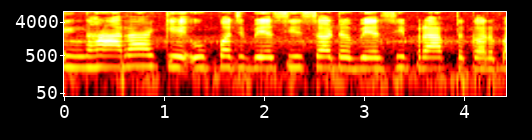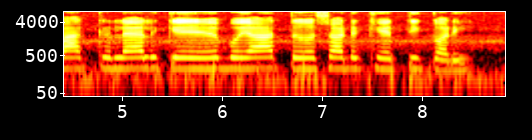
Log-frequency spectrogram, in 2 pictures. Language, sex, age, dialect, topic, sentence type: Maithili, female, 18-24, Southern/Standard, agriculture, question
